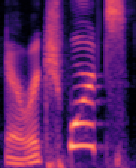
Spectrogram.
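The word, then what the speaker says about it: Eeeric Schwartz: You can follow me on social media, Instagram, Eric Schwartz with 3 E's. That's EEERICSCHWARTZ. It's pronounced Eric Schwartz.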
